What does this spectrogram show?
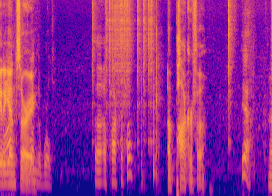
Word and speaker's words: apocrypha: how do you say it again sorry uh Apocrypha apocrypha yeah all right cool apocrypha um it's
